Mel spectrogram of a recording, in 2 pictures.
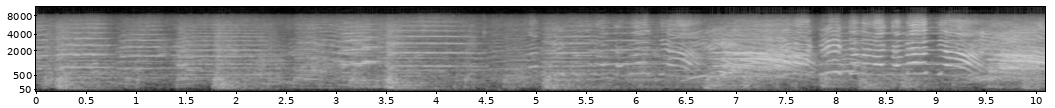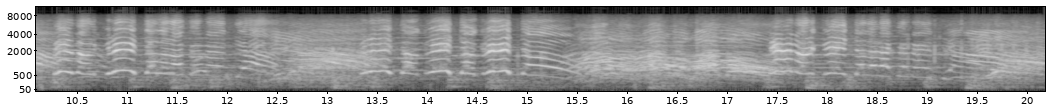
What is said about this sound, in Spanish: la que encabeza estos vivas al Cristo de la Clemencia.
